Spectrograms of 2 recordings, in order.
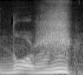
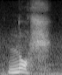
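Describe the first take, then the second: First: The final consonant is voiced. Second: The final consonant is voiceless. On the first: The speaker calls it wrong. "Can you imagine actually trying to say" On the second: The speaker calls it right. "Russians make it easier and say"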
